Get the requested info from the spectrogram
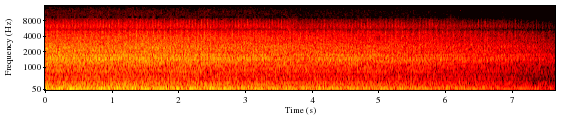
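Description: Red International tractor's engine idling steadily with a low rumble, fading out near the end.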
